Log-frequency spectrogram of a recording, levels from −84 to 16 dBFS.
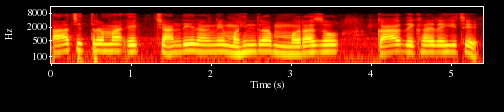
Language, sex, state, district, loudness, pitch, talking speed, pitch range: Gujarati, male, Gujarat, Valsad, -14 LUFS, 170 Hz, 120 wpm, 160-175 Hz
